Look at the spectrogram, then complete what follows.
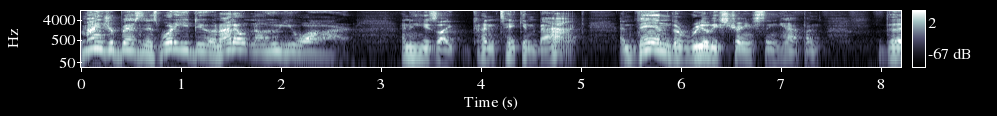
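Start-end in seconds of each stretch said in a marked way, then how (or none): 0.0-2.7 high-pitched yelling. Retelling how a brother-in-law yelled from his car: imitating someone yelling. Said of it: "his brother-in-law just yells at him".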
